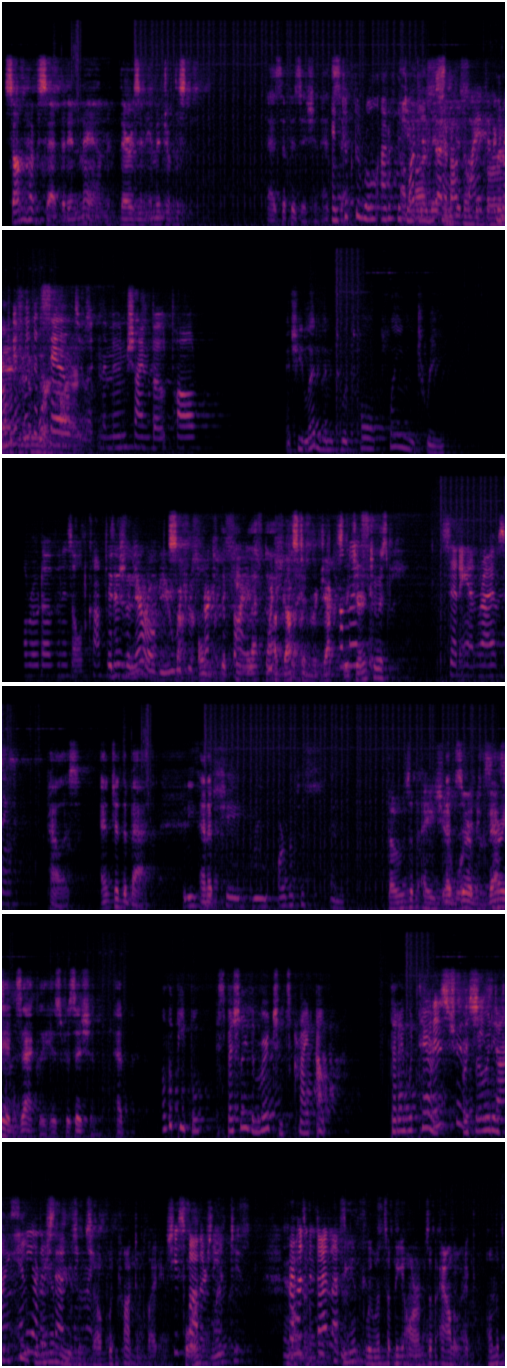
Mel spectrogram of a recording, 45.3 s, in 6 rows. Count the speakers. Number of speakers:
seven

